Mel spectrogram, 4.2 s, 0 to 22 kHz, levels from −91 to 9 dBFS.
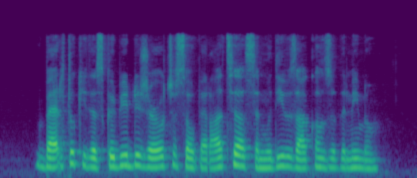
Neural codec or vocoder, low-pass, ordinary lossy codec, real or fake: codec, 24 kHz, 0.9 kbps, WavTokenizer, small release; 10.8 kHz; none; fake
